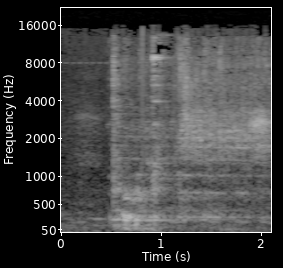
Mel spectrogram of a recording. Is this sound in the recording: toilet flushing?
yes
